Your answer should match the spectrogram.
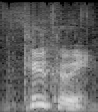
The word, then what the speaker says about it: KuKirin: Should have really learnt the name before I started filming, but we shall research it and pronounce it on screen now for you. KUKIRIN.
